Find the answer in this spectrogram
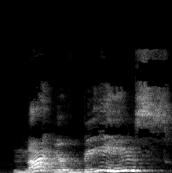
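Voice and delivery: indignant, outraged outburst, crying out. Narrator reading Skipito's reply to Poquito Tito, crying out, outraged. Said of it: "cried Skipito, outraged".

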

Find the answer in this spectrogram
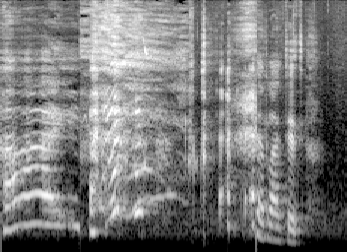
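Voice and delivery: excited, high, loud, giggly squeal with a laugh.

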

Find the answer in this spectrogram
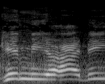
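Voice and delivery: ordinary talk, nothing marked

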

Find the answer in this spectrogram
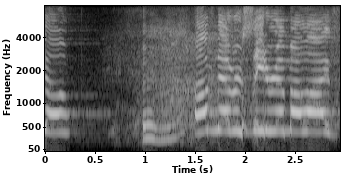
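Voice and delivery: put-on very high, loud sobbing child voice. Retelling Paisley's answer when he got in her face, imitating Paisley crying. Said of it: "And Paisley's crying. She's like".

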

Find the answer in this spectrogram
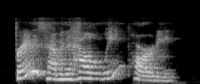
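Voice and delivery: upbeat, cheerful sing-song voice. Drew speaks up at the table after Mom says she's tired, in a cheer-you-up voice. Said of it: "says Drew in a cheer-you-up voice".

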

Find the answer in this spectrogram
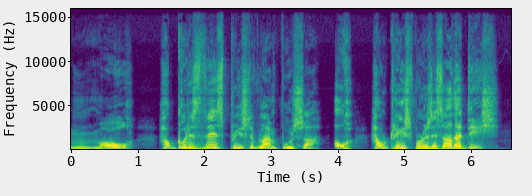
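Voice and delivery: very high voice, savouring and relishing, delighted. The king praises the dishes to the priest of Lamfusa while eating, delighted. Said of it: "the king ate with delight".

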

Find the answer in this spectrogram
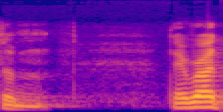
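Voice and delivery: plain reading voice

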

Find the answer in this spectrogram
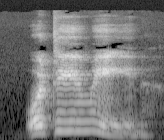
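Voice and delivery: very loud, insistent, demanding tone. A narrator reads a story line where one character demands something of another: demanding. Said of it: "Emmett demanded".

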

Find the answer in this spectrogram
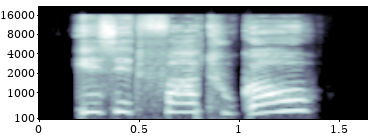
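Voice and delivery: trembling, shaky, very high-pitched voice. Narrator reads Britt asking him a question, in a shaky voice. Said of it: "Britt asked him in a shaky voice".

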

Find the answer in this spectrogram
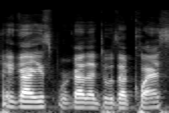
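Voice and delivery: put-on nerdy voice. Repeating a line from an old recording: mocking own nerdy younger self. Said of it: "I was such a nerd".

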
